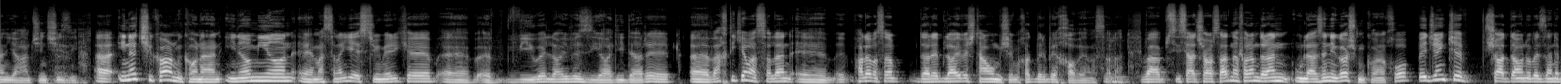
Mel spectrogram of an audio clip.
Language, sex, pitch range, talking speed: Persian, male, 120-170 Hz, 175 wpm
